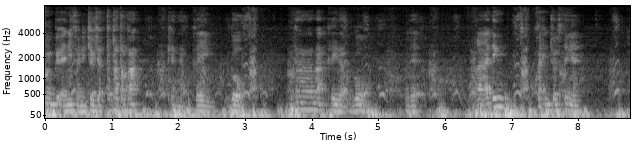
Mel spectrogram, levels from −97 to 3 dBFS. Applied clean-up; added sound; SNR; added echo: none; Bark; 18 dB; reverberation time 0.2 s.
